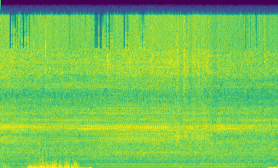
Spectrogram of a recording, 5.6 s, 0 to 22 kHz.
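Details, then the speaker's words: Late-1960s/early-1970s Westinghouse 12-inch oscillating table fan: steady low mains-pitch buzz drones from the running motor between handling bumps; motor sounds rough, cause unknown. "fricken motor sounds like crap definitely gonna be a shelf queen"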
